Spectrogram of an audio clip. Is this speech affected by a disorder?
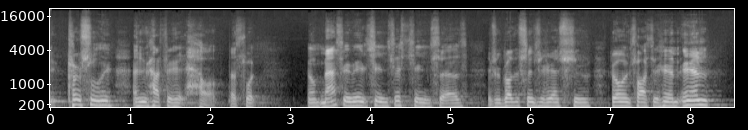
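Yes: tongue cancer surgery.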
